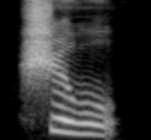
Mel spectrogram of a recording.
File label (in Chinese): "事物", Chinese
